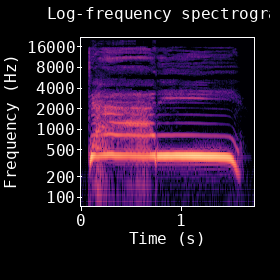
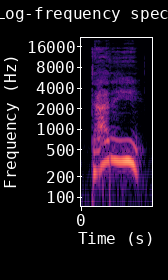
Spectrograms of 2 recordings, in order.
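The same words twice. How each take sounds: First: It is yelled as loud as possible. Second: It is said very quietly.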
